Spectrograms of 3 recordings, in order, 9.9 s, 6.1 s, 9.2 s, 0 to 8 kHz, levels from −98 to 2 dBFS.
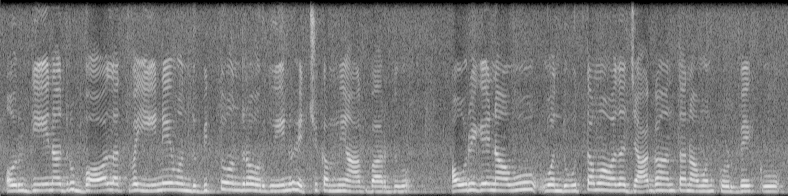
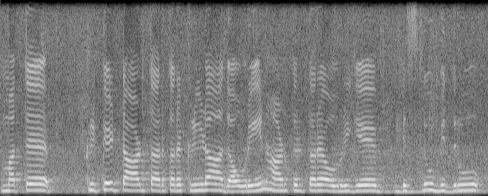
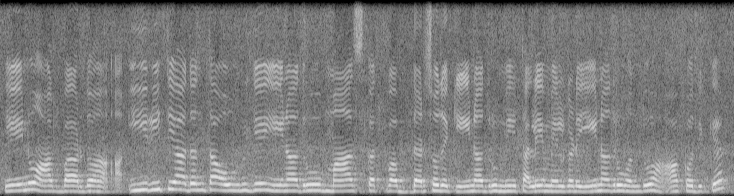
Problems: constant background noise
